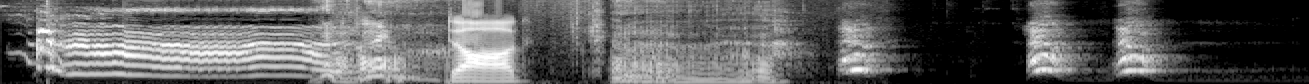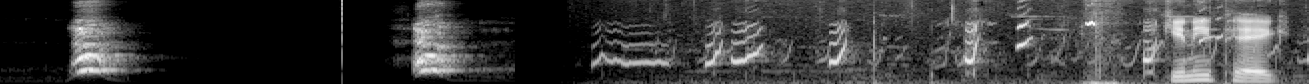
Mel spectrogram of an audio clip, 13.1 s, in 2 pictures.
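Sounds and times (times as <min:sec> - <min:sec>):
dog barking: 0:04.2 - 0:06.0, 0:06.9 - 0:07.4, 0:08.5 - 0:12.4
guinea pig squeaky whistle: 0:09.5 - 0:13.0.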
